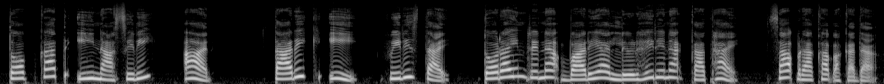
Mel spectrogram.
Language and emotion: Santali, neutral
